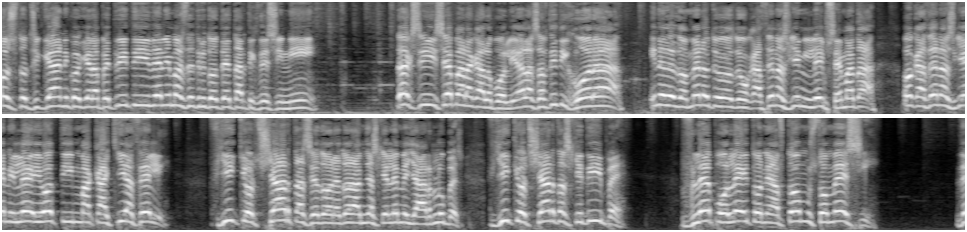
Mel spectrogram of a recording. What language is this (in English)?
Greek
